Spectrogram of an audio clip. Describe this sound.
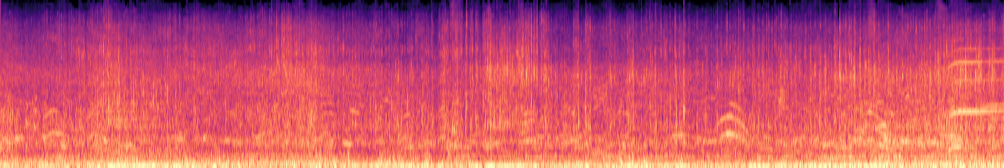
A large motor vehicle engine is operating, people are talking in the background, and then metal squeaking occurs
